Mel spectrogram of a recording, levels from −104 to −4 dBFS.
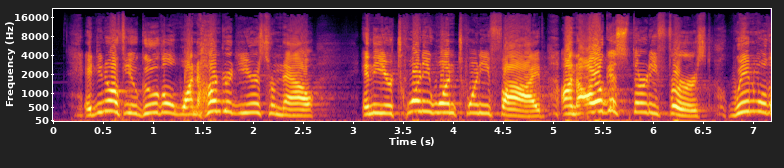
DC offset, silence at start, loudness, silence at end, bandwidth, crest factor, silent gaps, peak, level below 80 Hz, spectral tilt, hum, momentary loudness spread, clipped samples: under 0.1%; 0.25 s; -10 LUFS; 0 s; 18 kHz; 10 dB; none; 0 dBFS; -46 dBFS; -3 dB/octave; none; 9 LU; under 0.1%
